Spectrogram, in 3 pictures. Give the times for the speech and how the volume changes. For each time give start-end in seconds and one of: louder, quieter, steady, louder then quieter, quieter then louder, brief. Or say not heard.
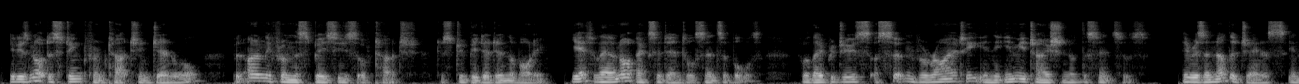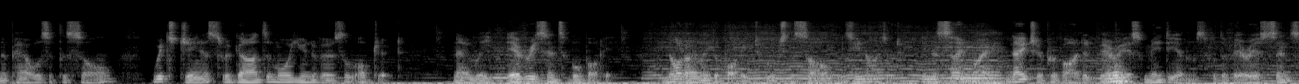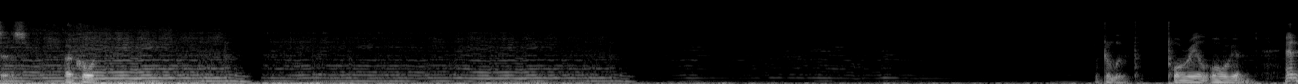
0.0-26.9 steady
36.9-38.9 brief.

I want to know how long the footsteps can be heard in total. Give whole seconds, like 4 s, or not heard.
not heard.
